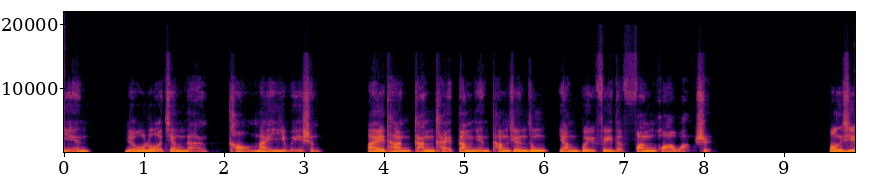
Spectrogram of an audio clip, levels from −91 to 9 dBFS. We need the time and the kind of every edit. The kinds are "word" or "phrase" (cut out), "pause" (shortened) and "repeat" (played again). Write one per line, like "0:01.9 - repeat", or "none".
none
